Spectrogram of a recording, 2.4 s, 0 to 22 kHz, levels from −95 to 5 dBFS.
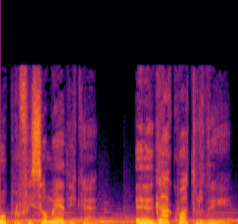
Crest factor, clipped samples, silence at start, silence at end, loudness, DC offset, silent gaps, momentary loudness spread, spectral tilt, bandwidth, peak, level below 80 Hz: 12 dB; under 0.1%; 0 s; 0 s; -14 LUFS; under 0.1%; none; 10 LU; -5.5 dB/octave; 16 kHz; -2 dBFS; -32 dBFS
